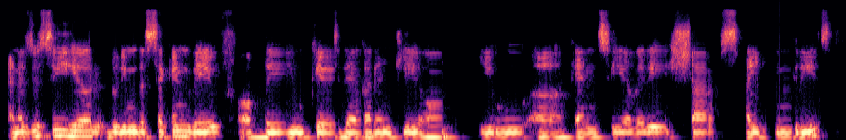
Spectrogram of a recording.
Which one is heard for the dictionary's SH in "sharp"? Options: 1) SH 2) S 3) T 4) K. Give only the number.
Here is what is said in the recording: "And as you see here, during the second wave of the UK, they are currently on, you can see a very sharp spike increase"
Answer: 1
